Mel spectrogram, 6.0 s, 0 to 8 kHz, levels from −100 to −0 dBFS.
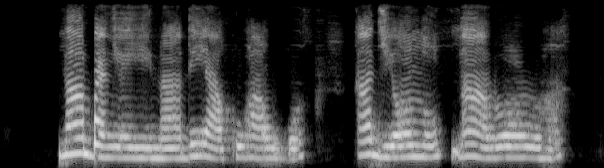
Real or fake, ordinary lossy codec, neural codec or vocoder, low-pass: fake; none; codec, 44.1 kHz, 1.7 kbps, Pupu-Codec; 7.2 kHz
